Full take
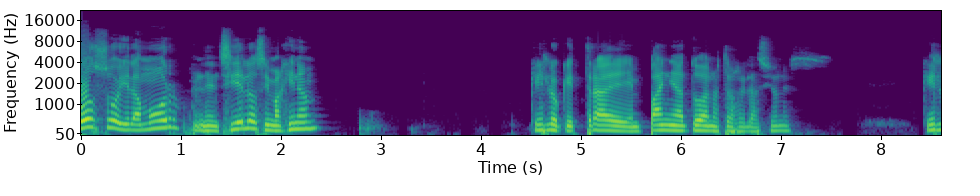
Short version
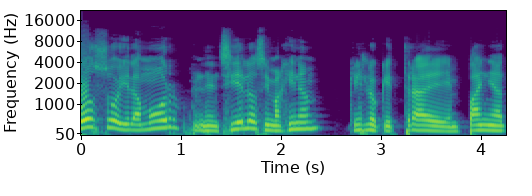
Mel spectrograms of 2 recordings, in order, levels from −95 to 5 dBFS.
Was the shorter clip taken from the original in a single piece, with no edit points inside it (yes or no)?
no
